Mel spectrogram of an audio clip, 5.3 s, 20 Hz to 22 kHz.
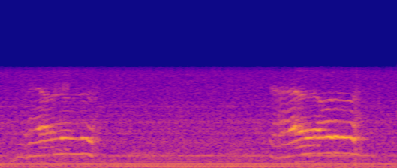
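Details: A mostly blind, chubby 18-year-old male house cat, fond of his toy mouse, utters two wavering meows about three seconds apart, the second longer and louder, over a quiet low-pitched room hum.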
